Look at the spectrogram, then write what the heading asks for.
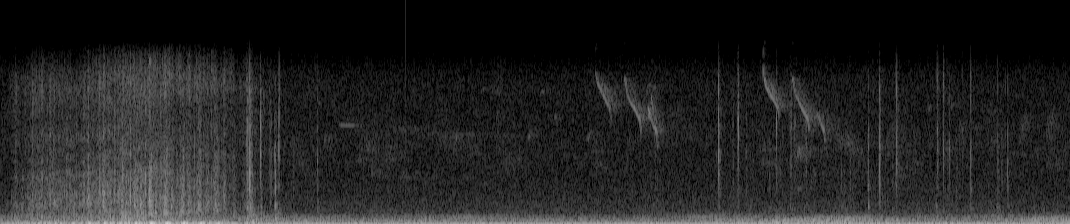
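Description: A small bird's wings flapping close by for about a second and a half near the start, then a few short, high, falling chirps from small garden birds about halfway through, over a steady low background rumble.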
